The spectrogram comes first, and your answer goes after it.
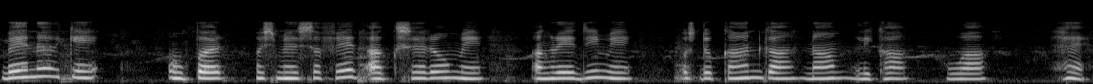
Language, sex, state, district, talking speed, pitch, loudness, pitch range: Hindi, female, West Bengal, Alipurduar, 90 wpm, 280 Hz, -20 LUFS, 270-295 Hz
